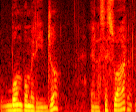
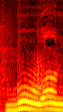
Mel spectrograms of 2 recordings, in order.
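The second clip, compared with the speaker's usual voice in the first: "buongiorno" drawn out slowly, every syllable clear; teacher modelling "buongiorno" slowly; slow model word; 3 semitones higher, 4 dB louder, much slower than usual. Shown as a demonstration. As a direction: say "buongiorno" slowly so children can copy. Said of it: "ça veut dire".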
